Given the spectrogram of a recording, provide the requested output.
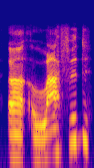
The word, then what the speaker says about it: laughed: Okay, so here instead of laughed with the ed ending, okay, the GH makes an F sound which is unvoiced, so the ed will sound like a T.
